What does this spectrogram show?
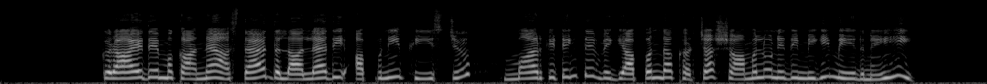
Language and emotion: Dogri, surprised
